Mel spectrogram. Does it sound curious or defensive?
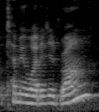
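curious. It sounds curious and inquisitive. The speaker genuinely wants to hear the criticism. The speaker calls it right.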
